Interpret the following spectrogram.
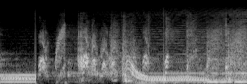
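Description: Electronic background music with DJ-style scratching: pitched notes that sweep down in pitch, cut by sharp clicks.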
